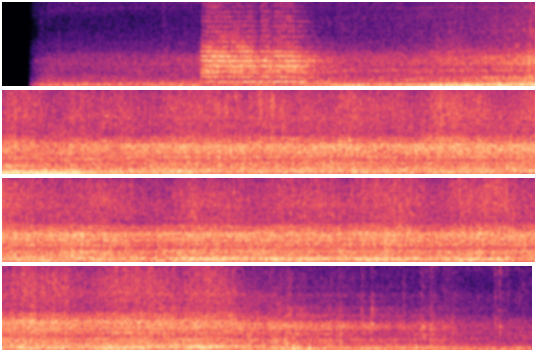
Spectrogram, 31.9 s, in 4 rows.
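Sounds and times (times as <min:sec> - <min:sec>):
moving train rumble: 0:00.4 - 0:31.9
passing train rush: 0:00.4 - 0:31.9
diesel locomotive horn: 0:02.9 - 0:06.7.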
